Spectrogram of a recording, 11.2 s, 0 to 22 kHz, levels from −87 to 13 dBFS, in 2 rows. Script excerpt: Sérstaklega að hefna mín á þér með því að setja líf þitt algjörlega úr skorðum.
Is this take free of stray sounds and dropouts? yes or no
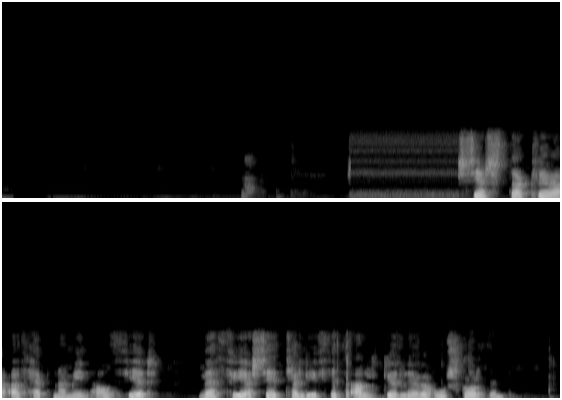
yes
